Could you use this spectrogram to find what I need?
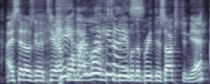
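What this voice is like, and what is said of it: Put-on Jersey-sounding accent. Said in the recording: “I recognize that accent. ... Where are you guys from, Jersey?”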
